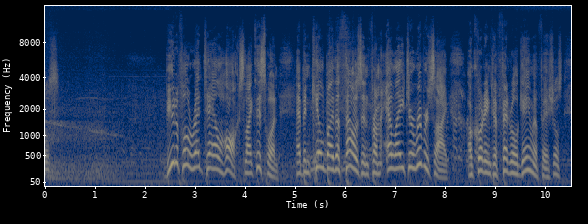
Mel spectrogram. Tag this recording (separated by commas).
Speech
